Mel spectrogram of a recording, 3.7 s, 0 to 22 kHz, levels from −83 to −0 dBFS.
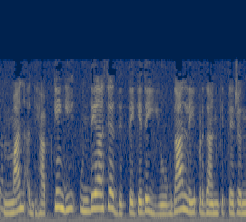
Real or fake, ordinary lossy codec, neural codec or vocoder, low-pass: real; MP3, 64 kbps; none; 7.2 kHz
